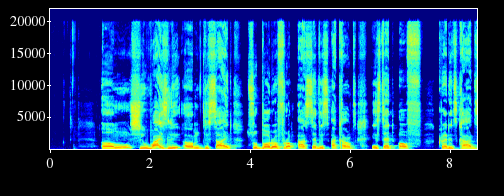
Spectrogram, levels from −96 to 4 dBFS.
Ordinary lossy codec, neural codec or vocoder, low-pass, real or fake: none; none; none; real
